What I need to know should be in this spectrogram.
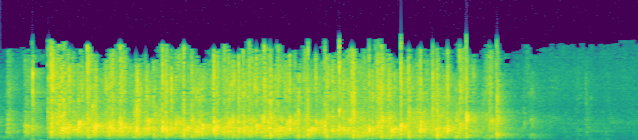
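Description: An audience claps loudly, then the applause quickly dies away.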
